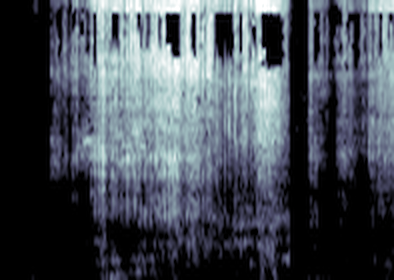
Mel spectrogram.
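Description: A metal blade scrapes and cuts thin grid cuts into the surface of a solid red bar of soap with an embossed logo, held in the hand, shaving off crumbly flakes. A bright, dry crunching scrape rises after a short silence and holds steady and loud, then stops abruptly. It gives way to softer, intermittent scrapes.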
